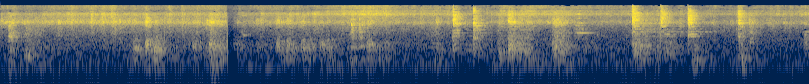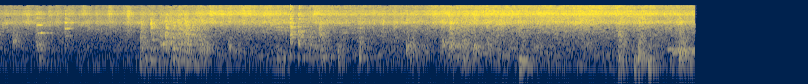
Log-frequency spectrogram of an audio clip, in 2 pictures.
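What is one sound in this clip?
Boiling water bubbles in a large pot.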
